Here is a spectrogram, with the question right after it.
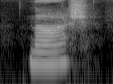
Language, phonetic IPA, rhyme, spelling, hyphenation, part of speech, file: Czech, [ˈnaːʃ], -aːʃ, náš, náš, pronoun, Cs-náš.ogg
- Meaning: our, ours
